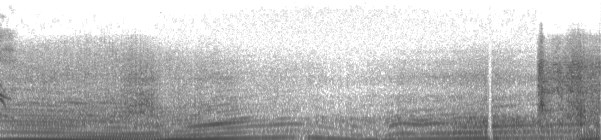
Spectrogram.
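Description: A car engine revs hard during a chase, a loud, throaty roar whose pitch dips and then climbs again as the driver works the throttle, with a sharp click near the end.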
